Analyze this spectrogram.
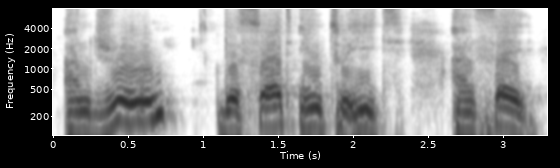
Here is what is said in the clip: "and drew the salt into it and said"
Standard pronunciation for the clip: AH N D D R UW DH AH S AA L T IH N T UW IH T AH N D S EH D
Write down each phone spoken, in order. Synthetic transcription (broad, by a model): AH N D D R UW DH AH S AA T IH N T UW IH T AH N S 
